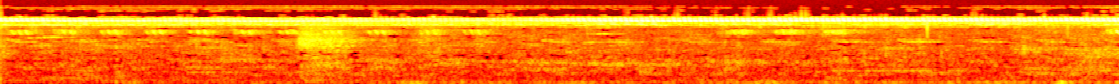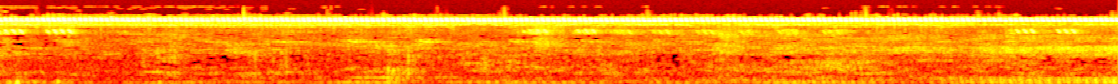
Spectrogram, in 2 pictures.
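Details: Crickets singing at night in a field area of Turi, Sleman, during the pandemic: a steady, high, shrill drone runs throughout, with short bursts of pulsed chirps repeating irregularly over a low rustling background.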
